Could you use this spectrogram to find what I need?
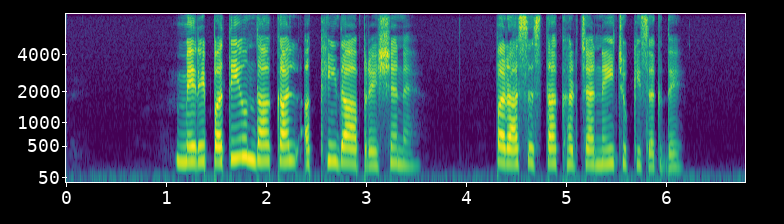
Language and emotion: Dogri, sad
